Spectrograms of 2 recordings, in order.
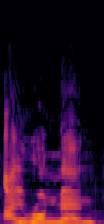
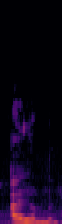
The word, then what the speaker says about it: Iron Man: Nous, les francophones, on dit généralement Iron Man. Mais sinon, la bonne prononciation, c'est? Iron Man.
